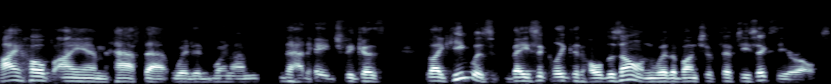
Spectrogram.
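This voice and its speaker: A man with an ordinary speaking voice, at a medium pitch and moderate pace, with ordinary pitch variation. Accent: American. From upstate New York. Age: 60s. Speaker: radio host. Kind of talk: casual interview.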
